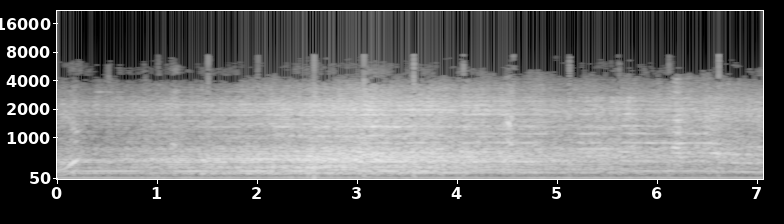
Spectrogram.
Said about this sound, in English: Long one, wasn't it? What one was it? It went by so fast I couldn't see it. Well, what was it, the Limited? No, that was the freight train.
